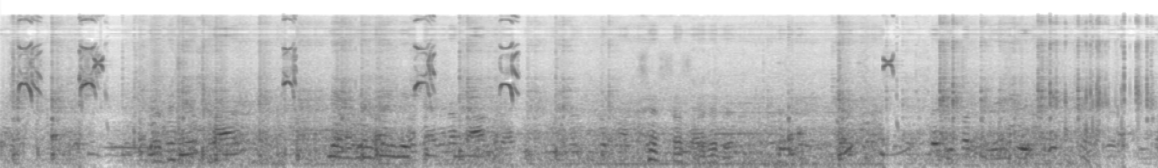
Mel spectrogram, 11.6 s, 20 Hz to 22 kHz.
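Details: Two Asian small-clawed otters (Aonyx cinereus) at a zoo in Vienna on 28 April 2009 give shrill, rising squeaks in short bursts over a background of human chatter.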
